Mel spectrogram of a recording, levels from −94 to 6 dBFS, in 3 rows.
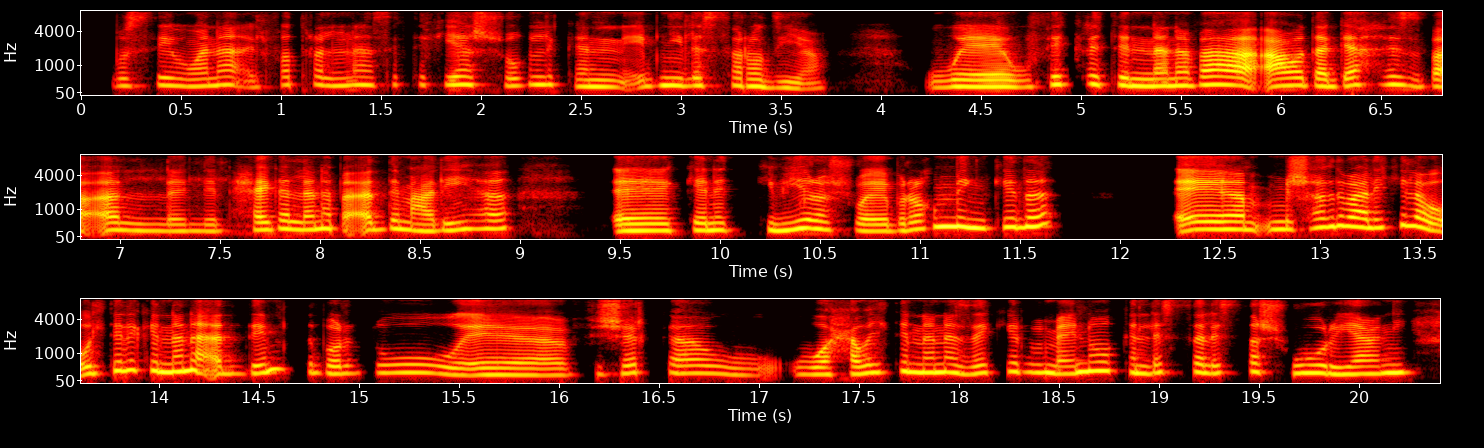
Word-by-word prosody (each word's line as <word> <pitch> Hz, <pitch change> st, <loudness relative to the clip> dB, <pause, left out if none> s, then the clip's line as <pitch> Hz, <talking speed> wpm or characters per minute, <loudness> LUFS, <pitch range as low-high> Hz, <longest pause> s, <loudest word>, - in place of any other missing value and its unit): بصي 225 Hz, +1 st, -7 dB
هو 215 Hz, -1 st, -5 dB
أنا 245 Hz, 0 st, -2 dB
الفترة 250 Hz, +7 st, -12 dB
اللي 225 Hz, -1 st, -5 dB
أنا 250 Hz, +1 st, -4 dB
سِبت 255 Hz, +1 st, -18 dB
فيها 260 Hz, 0 st, -3 dB
الشغل 255 Hz, 0 st, -6 dB
كان 205 Hz, -7 st, -4 dB
ابني 230 Hz, +5 st, -3 dB
لسه 235 Hz, +1 st, -6 dB
رضيع، 175 Hz, -8 st, -4 dB, 0.5 s
و 200 Hz, +2 st, +2 dB
وفكرة 260 Hz, +6 st, -4 dB
إن 215 Hz, -1 st, +1 dB
أنا 225 Hz, +1 st, +3 dB
بقى 255 Hz, 0 st, +7 dB
أقعد 230 Hz, 0 st, +5 dB
أجهِّز 240 Hz, +2 st, -1 dB
بقى 210 Hz, +2 st, +1 dB
ل 200 Hz, -2 st, -6 dB
للحاجة 195 Hz, +5 st, -1 dB
اللي 230 Hz, -2 st, +1 dB
أنا 260 Hz, +2 st, +1 dB
باقدِّم 240 Hz, -1 st, 0 dB
عليها، 245 Hz, +7 st, -1 dB, 0.5 s
آآ، 205 Hz, +1 st, +5 dB
كانت 215 Hz, +1 st, -3 dB
كبيرة 245 Hz, +5 st, +2 dB
شوية، 195 Hz, -4 st, 0 dB
بالرغم 240 Hz, +10 st, 0 dB
من 305 Hz, -4 st, +5 dB
كده 310 Hz, +6 st, 0 dB, 0.6 s
آآ، 240 Hz, 0 st, +7 dB
مش 240 Hz, +2 st, -4 dB
هاكدب 320 Hz, +2 st, +2 dB
عليكِ 290 Hz, +2 st, +3 dB
لو 310 Hz, -5 st, +3 dB
قلت 230 Hz, +7 st, -2 dB
لِك 325 Hz, 0 st, -3 dB
إن 280 Hz, 0 st, +4 dB
أنا 325 Hz, +3 st, +4 dB
قدِّمت 255 Hz, +9 st, -2 dB
برضه، 250 Hz, -1 st, -5 dB
آآ، 195 Hz, 0 st, 0 dB
في 200 Hz, +3 st, -18 dB
شركة 240 Hz, +1 st, -4 dB, 0.4 s
وحاولت 220 Hz, +5 st, -2 dB
إن 270 Hz, -2 st, +2 dB
أنا 265 Hz, 0 st, +2 dB
اذاكر 255 Hz, +5 st, -5 dB
بما 260 Hz, -4 st, -2 dB
إن 280 Hz, -, +2 dB
هو 310 Hz, 0 st, +1 dB
كان 260 Hz, -6 st, -4 dB
لسه 265 Hz, +2 st, -4 dB
لسه 255 Hz, +3 st, -4 dB
شهور 250 Hz, -3 st, -2 dB
يعني، 225 Hz, +4 st, 0 dB
240 Hz, 175 wpm, -21 LUFS, 215-260 Hz, 0.6 s, بقى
